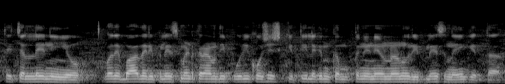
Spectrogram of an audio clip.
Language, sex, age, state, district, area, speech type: Punjabi, male, 30-45, Punjab, Bathinda, urban, spontaneous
